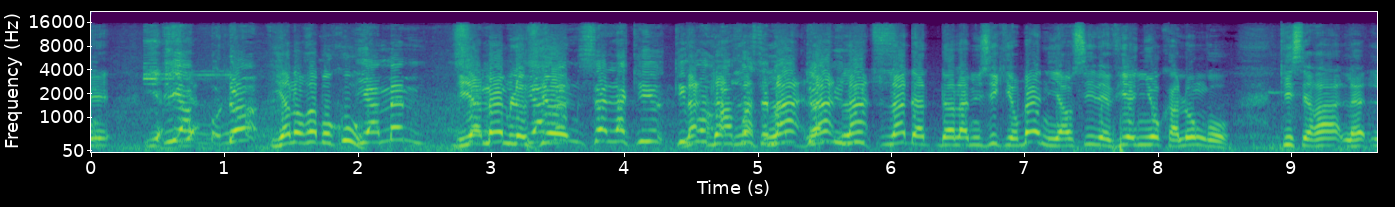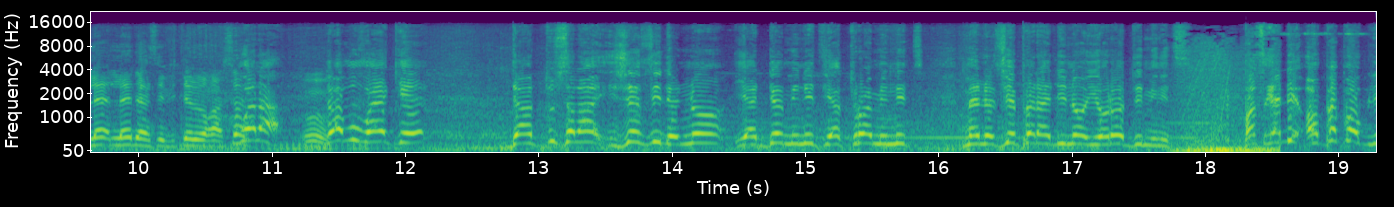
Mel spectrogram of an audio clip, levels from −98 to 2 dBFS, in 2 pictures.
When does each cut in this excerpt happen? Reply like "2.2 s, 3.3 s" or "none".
18.1 s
